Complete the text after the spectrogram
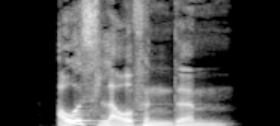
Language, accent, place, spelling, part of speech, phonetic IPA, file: German, Germany, Berlin, auslaufendem, adjective, [ˈaʊ̯sˌlaʊ̯fn̩dəm], De-auslaufendem.ogg
- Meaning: strong dative masculine/neuter singular of auslaufend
